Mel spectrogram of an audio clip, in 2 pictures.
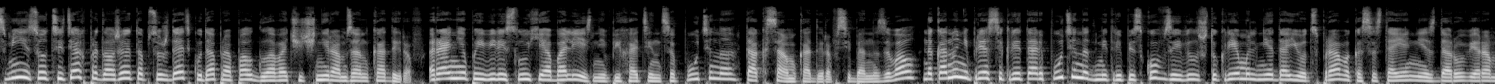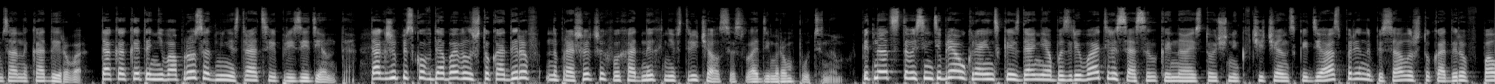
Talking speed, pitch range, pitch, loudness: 150 wpm, 170-260 Hz, 215 Hz, -13 LUFS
